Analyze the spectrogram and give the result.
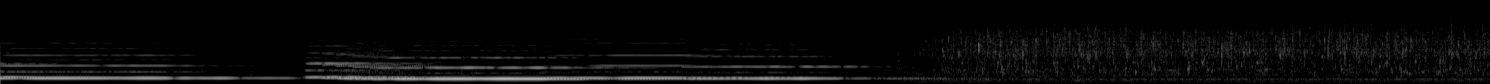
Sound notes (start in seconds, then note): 9.0 water splashing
